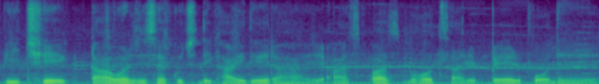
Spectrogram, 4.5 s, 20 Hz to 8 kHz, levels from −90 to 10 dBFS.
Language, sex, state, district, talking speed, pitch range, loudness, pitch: Hindi, male, West Bengal, Alipurduar, 215 wpm, 95-110 Hz, -18 LUFS, 105 Hz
